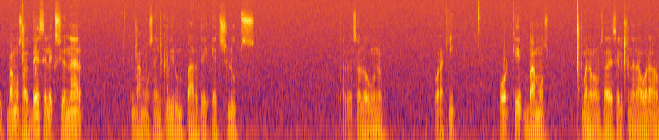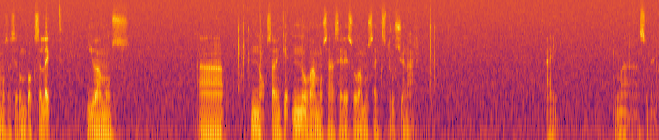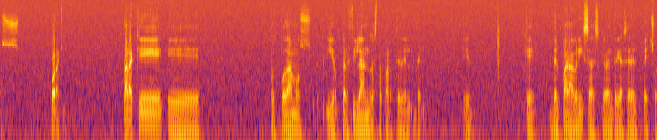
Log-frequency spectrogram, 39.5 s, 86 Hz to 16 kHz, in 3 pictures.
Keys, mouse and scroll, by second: 0.5 a, 3.3 ctrl+r, 5.9 click, 8.3 click, 11.6 a, 12.6 b, 13.6-14.6 drag, 15.3-17.8 drag, 18.1 ctrl+z, 21.9 e, 27.1 click, 35.4 scroll down 2, 36.5-37.8 shift+middle drag.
